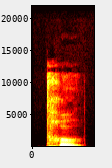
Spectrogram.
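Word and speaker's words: trop: Two, too much or too many when it expresses excess means P. The letter P at the end is silent, not pronounced.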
